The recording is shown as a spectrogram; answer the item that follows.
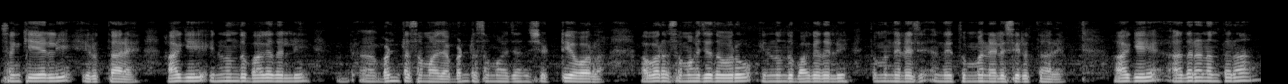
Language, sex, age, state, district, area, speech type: Kannada, male, 45-60, Karnataka, Dakshina Kannada, rural, spontaneous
